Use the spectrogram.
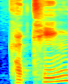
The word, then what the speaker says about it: cutting: We cannot pronounce the word this way. We cannot say I'm cutting the tree. It's pronounced cutting. Move the stress to the first syllable. Cut. Not cutting, but cutting.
